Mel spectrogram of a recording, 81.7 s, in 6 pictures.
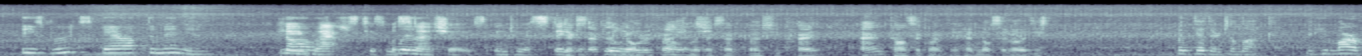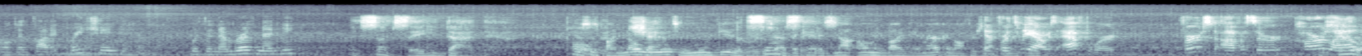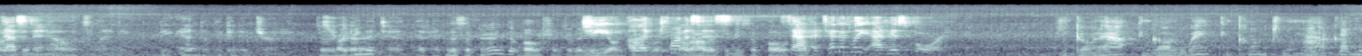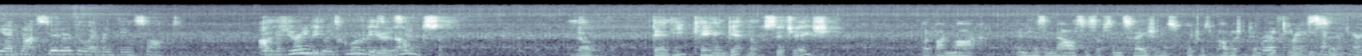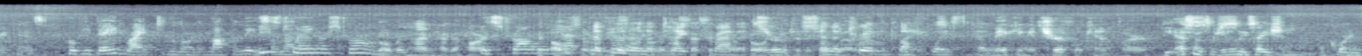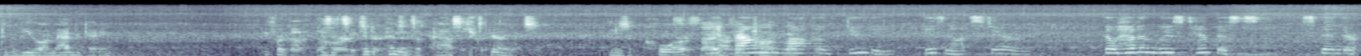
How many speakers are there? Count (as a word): eight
